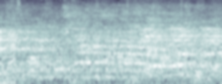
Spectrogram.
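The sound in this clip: A basketball is dribbled on the court during a boys' high school game, Mooney vs. Genesee Christian. Many rhythmic bounces run steadily beneath a commentator's continuous play-by-play.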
